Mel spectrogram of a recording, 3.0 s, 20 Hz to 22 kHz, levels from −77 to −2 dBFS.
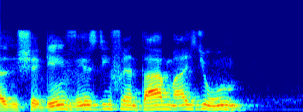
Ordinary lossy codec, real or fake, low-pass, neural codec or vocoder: none; fake; 7.2 kHz; codec, 16 kHz, 2 kbps, X-Codec, HuBERT features, trained on general audio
